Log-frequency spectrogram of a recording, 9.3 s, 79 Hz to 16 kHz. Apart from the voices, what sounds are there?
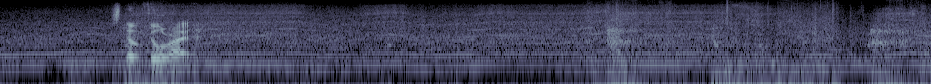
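Overflod Entity MT supercar accelerating in the video game GTA 5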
